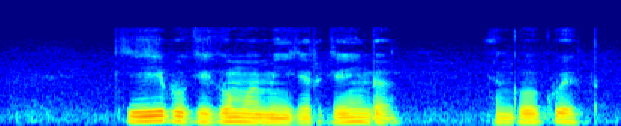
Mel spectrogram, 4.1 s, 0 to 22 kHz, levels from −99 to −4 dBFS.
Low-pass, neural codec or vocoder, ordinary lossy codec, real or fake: 9.9 kHz; vocoder, 22.05 kHz, 80 mel bands, WaveNeXt; none; fake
